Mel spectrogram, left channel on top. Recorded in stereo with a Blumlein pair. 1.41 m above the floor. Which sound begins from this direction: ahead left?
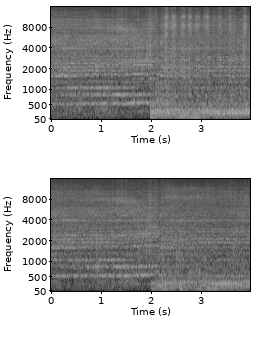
Writing, at 2.0 s.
